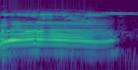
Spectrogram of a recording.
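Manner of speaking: loud mocking ah. Mocking exclamation.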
